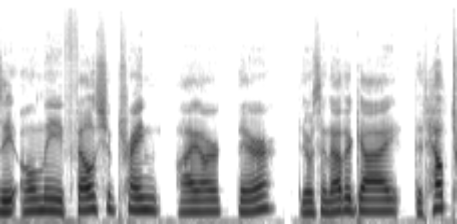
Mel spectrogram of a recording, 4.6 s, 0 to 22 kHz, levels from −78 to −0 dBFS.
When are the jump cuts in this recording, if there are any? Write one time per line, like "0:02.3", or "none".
0:02.3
